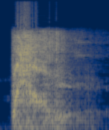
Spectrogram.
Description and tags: A small explosion.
